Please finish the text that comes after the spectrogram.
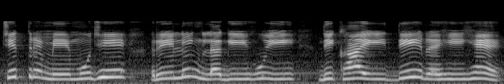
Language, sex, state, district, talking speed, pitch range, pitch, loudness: Hindi, female, Madhya Pradesh, Katni, 120 wpm, 245-310 Hz, 255 Hz, -16 LUFS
